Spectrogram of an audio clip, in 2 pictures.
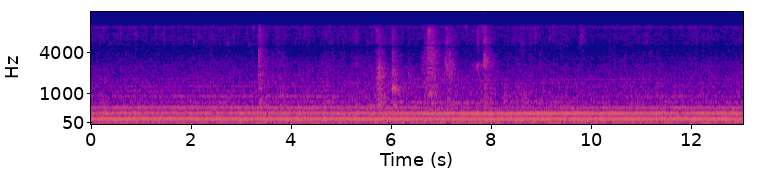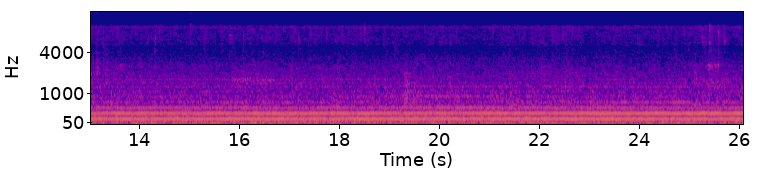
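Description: KitchenAid KDFM404KPS dishwasher running: a steady hum with a few light ticks, a cluster about a quarter of the way through and one more past the middle. The owner finds the noise excessive.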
